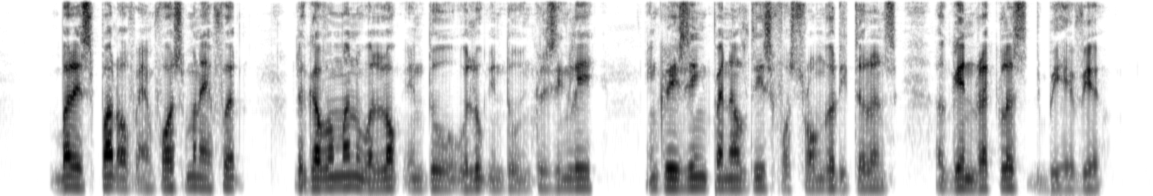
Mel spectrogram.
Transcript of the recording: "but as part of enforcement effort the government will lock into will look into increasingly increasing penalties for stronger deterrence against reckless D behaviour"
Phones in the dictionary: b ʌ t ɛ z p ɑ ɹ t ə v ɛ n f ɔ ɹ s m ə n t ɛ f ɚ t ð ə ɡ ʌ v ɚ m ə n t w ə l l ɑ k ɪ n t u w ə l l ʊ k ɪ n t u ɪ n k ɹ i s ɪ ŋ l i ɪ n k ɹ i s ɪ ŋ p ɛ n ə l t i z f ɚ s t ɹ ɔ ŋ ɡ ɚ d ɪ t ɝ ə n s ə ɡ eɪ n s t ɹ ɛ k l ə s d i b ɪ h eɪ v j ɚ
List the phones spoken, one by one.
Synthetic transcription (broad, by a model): b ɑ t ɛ s p ɑ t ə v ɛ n f ɔ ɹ s m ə n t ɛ f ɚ t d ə ɡ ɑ v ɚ m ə n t w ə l l ɑ k ɪ n t u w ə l l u k ɪ n t u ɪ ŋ k ɹ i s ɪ ŋ l i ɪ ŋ k ɹ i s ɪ ŋ p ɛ n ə l t i s f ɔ s t ɹ ɔ ŋ ɡ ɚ d ɪ t ɝ ə n s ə ɡ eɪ n ɹ ɛ k l ə s b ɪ h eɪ v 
